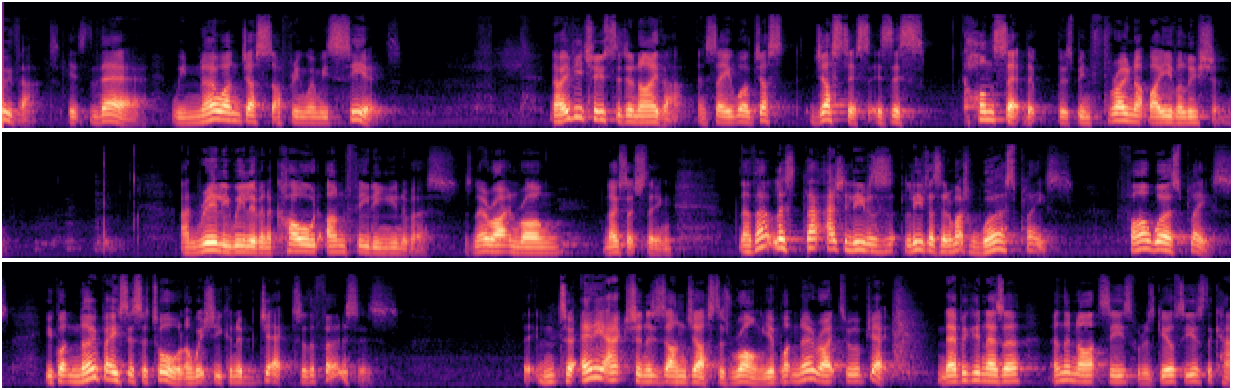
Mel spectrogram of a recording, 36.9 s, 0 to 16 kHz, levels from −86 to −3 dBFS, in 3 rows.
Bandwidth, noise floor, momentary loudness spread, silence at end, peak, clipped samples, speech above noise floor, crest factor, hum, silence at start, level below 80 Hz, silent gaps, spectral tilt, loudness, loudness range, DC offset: 11 kHz; -63 dBFS; 15 LU; 0 s; 0 dBFS; under 0.1%; 45 dB; 18 dB; 50 Hz at -60 dBFS; 0 s; -72 dBFS; none; -6 dB/octave; -18 LUFS; 5 LU; under 0.1%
